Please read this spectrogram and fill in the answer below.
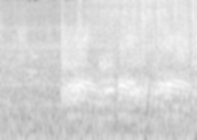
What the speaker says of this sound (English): It's because we alerted the birds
